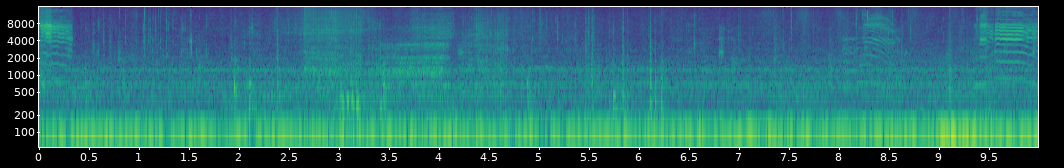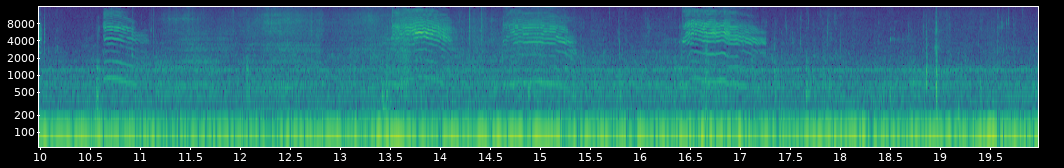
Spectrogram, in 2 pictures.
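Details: Nine young kittens, born a short time ago, nursing on their mother: repeated thin, very high, wavering cries, several in quick runs late on, over a constant low rumble and rustling.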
